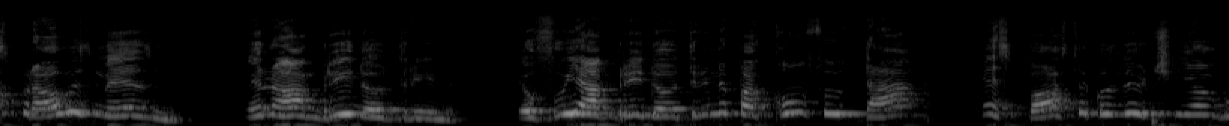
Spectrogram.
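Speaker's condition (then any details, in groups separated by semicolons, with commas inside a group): Cerebral palsy; low brain oxygen at birth, delayed delivery; over 40 years since onset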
